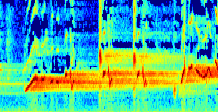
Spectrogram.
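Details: Captive Oriental magpie-robin singing in the morning, played as a lure to get other birds singing. It opens with a rising slurred whistle, then gives continuous sweet warbling broken by sharp chips.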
